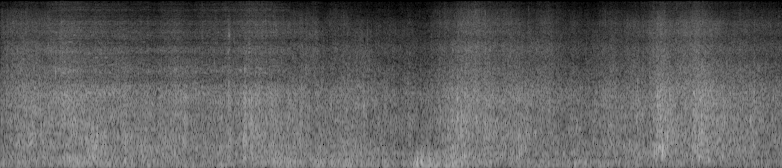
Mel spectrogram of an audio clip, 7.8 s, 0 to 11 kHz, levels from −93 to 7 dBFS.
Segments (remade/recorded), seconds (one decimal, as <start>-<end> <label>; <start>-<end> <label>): 0.0-0.5 recorded; 0.5-2.9 remade; 2.9-7.8 recorded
